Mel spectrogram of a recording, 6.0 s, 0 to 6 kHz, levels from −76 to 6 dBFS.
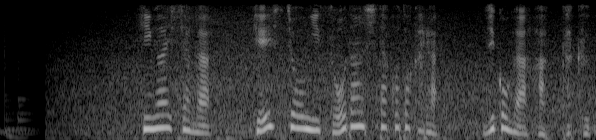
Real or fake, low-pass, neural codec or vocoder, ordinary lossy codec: real; 5.4 kHz; none; AAC, 32 kbps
